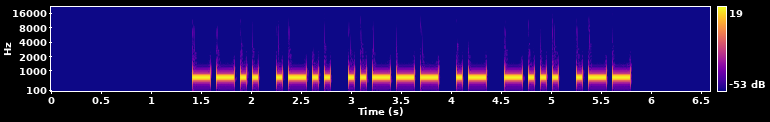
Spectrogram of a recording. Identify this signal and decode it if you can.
Morse code, heard as a keyed tone, about 20 wpm, 700 Hz. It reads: ZL2ABW
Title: DXCC-100 Call Signs - 6 Characters - 20wpm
